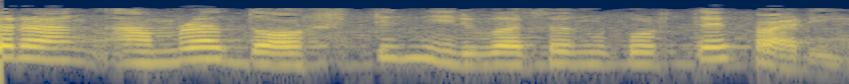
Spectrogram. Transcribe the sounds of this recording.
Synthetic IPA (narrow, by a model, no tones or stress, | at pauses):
oɾaŋamɾad̪ɔsʈiniɾbat͡ɕonkoɾt̪epaɽḭ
